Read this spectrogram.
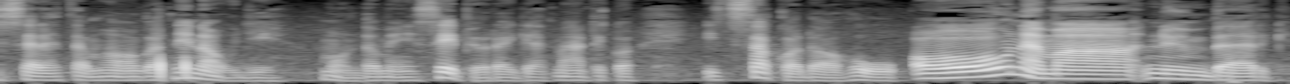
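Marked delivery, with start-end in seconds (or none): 4.6-6.3 drawn-out exclaim. Real, not acted. Reacting to snow news.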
